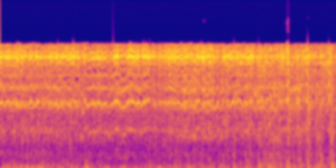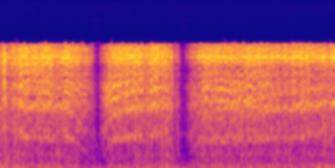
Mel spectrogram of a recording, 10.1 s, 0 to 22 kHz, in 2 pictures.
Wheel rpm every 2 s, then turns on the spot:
230, 220, 170, 130, 200.
none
